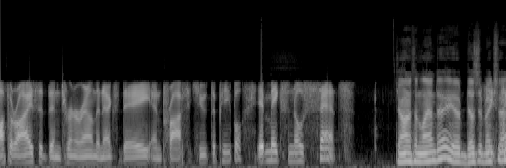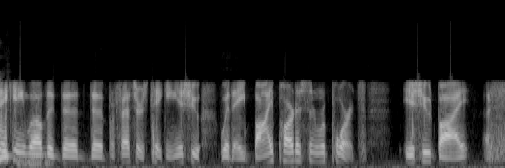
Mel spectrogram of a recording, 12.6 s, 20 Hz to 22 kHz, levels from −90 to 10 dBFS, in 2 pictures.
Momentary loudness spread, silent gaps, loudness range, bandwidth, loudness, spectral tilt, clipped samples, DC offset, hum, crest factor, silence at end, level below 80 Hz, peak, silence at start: 13 LU; none; 5 LU; 10.5 kHz; -25 LUFS; -6.5 dB/octave; under 0.1%; under 0.1%; none; 20 dB; 0 s; -62 dBFS; -6 dBFS; 0 s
